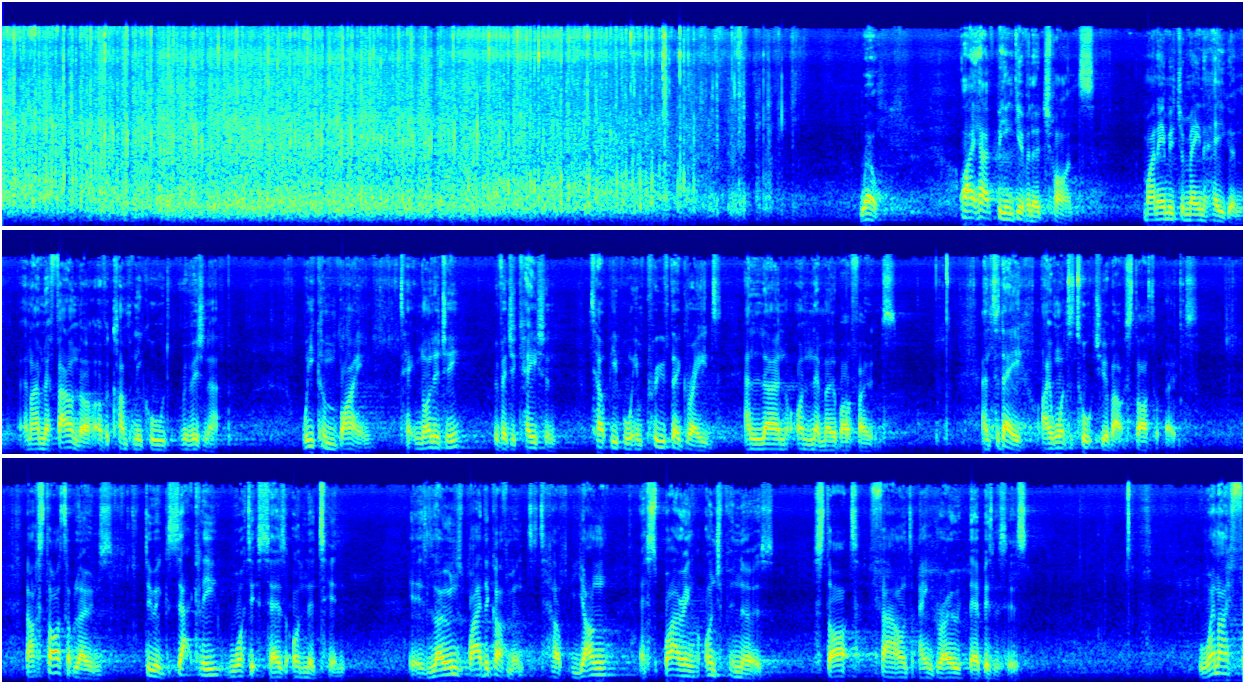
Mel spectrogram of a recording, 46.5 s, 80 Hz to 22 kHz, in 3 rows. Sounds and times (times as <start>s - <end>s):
Narration, monologue: 8.1s - 46.5s
Male speech, man speaking: 10.8s - 11.1s, 12.0s - 13.7s, 14.3s - 18.3s, 19.3s - 26.7s, 27.8s - 30.5s, 31.3s - 35.4s, 36.1s - 43.9s, 46.0s - 46.5s.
